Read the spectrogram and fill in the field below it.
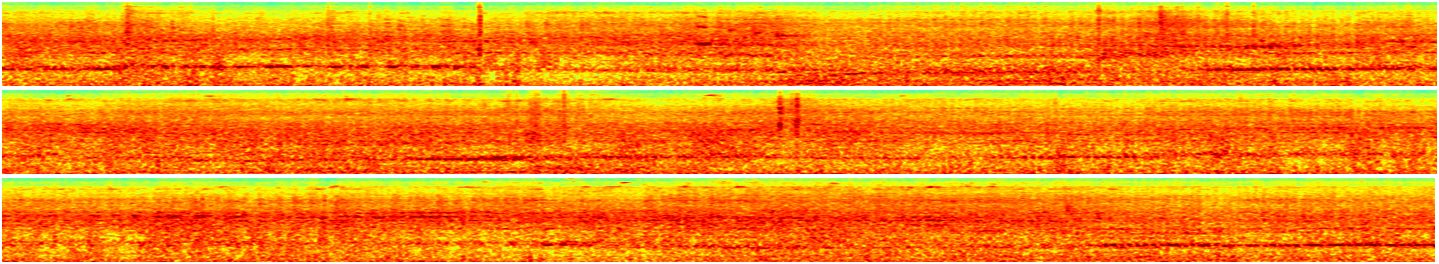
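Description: Go-kart engines whine and buzz steadily close by.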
